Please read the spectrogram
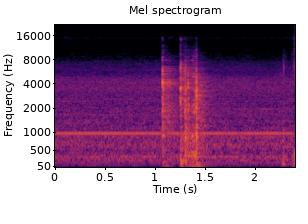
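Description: A cast Rose's metal (bismuth-lead-tin alloy) ingot bar set down on a tile surface: a short clatter of a few sharp knocks about a second in.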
